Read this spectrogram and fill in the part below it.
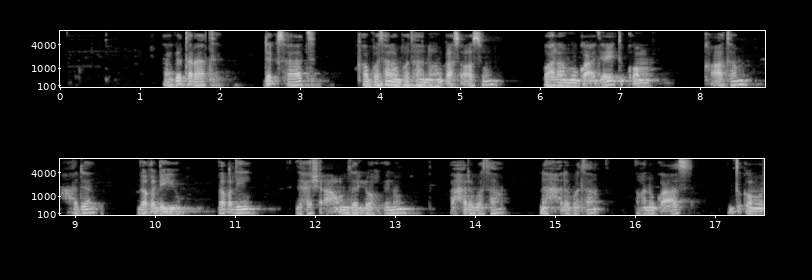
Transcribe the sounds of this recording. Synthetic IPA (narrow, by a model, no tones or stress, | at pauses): ʔaβɡɐt̪ʼɐɾat̪ | d̪̥ɐkʼsaβat̪ | kʰaβbo̞t̪ʰanabo̞t̪ʰanɨxɨmkʼasa̰χʼɐ̰su | b̥ahlamoɡʷaʕzajɪt̪ʼɨkʼːɐmu | kʰɨʔa̰t̪ʰo̞mħad̪ɐ | bɐχʼliʔɨ̰jːu | bɐχʼli | zɨħɐʃɛʕa̰χʼmuzɐlːɐwxojnu | ʔaβħad̪ɐbo̞t̪ʰa | najħad̪ɐbo̞t̪ʰa | nɨxɨnɨɡʷʕaz | jɨt̪ʼɨkʼːɐmu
